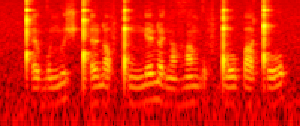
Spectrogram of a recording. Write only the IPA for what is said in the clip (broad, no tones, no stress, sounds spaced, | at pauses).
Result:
ǃʼ ɛ ɡʷ e ŋ ɯ ʃ ǃʼ ɛ ɳ a f ǃ ũ ŋ e ɳ ɛ ɡ ã ɦ ã ɡʷ ʌ f ŋ͡ǃ o p a ǃ o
